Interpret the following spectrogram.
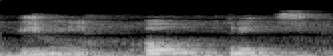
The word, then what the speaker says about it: juniores: Quando elas vão para o plural, elas se transformam em paroxítonas, segunda sílaba forte, ó. Res, primeira, ou, segunda. Res, primeira, ou, segunda. Juniores, seniores, ok?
